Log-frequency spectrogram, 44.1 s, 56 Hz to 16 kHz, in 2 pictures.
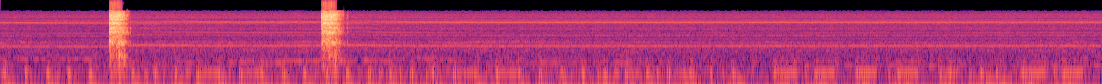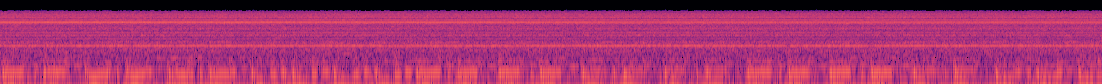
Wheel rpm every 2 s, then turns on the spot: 0, 20, 0, 10, 0, 0, 0, 0, 0, 0, 0, 0, 0, 0, 0, 0, 0, 0, 0, 0, 0, 0.
none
